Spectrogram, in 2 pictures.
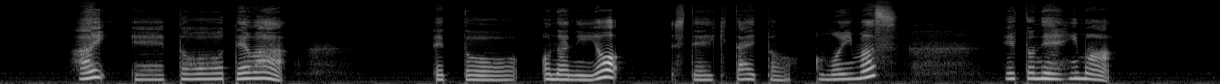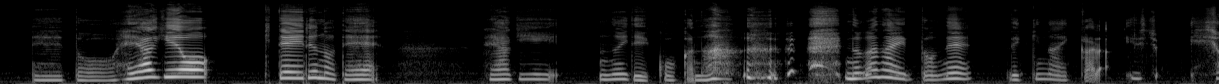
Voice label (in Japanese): オナニー実演 カウント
